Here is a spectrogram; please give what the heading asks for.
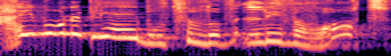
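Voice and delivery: put-on Scouse accent, spoken plainly. Retelling a scene where a woman's thought answers a man's plans, Liverpudlian accent. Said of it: "the thought in her Liverpudlian accent".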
